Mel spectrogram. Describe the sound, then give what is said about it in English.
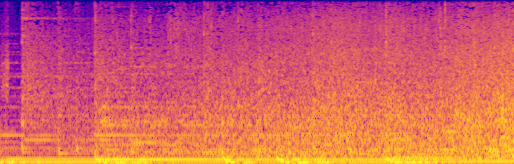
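A steady, continuous rush of ocean surf washing in on the sandy shore at Phillip Island at dusk, loud, with a low rumbling drone running underneath and no voices. “When all sounds subside, only the waves and tiny footsteps on the sand remain.”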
